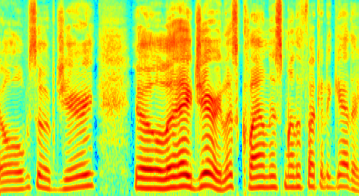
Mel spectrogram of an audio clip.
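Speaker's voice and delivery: high-pitched imitation of a hyped-up classmate; put-on rowdy greeting; mock hype. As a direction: call out to a buddy, high and loud. Acting out classmate clowning with Jerry.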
